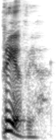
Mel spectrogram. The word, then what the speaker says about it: Preah Vihear: Of course, there would be a particular local pronunciation also, but we are going with Preah Vihear.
